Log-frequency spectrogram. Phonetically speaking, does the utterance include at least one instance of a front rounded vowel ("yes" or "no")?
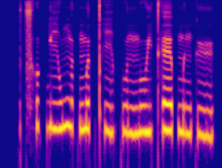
yes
